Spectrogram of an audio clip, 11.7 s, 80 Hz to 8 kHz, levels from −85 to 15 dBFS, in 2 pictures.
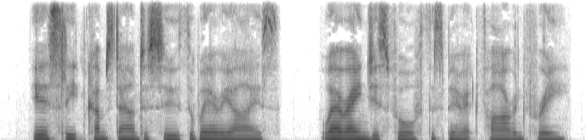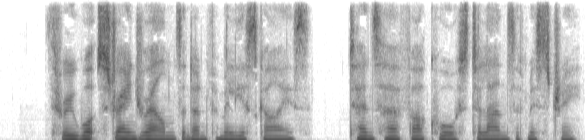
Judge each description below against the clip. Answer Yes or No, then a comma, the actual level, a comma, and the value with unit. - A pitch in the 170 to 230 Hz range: Yes, medium, 185 Hz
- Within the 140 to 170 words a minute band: Yes, average, 165 wpm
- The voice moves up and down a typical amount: No, narrow, 1.3 semitones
